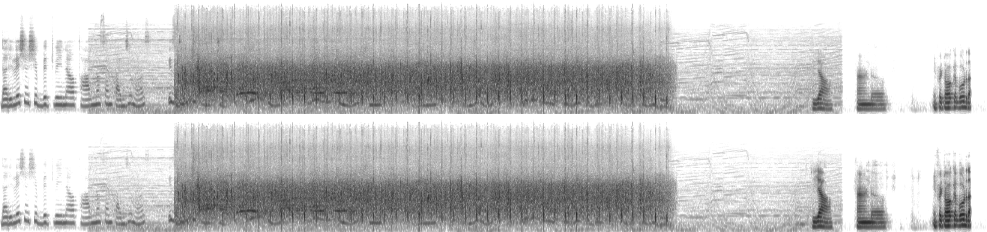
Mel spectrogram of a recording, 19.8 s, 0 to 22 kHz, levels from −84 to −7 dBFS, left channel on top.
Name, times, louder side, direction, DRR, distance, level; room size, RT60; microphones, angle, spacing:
voice 1, 0.0-3.0 3.4-4.6 5.0-5.8 6.1-7.7 8.0-12.2 12.5-13.5, left 2 dB, 55° left, 1.7 m, -41 dB
sound 1, 1.7-16.9, left 3 dB, 20° left, 3.6 m, -50 dB
Cheering / Applause, 3.5-13.5, equal, ahead, 0.6 m, -24 dB
voice 2, 15.9-16.7 17.1-17.8 18.7-19.4, right 7 dB, 80° right, 0.4 m, -26 dB
head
